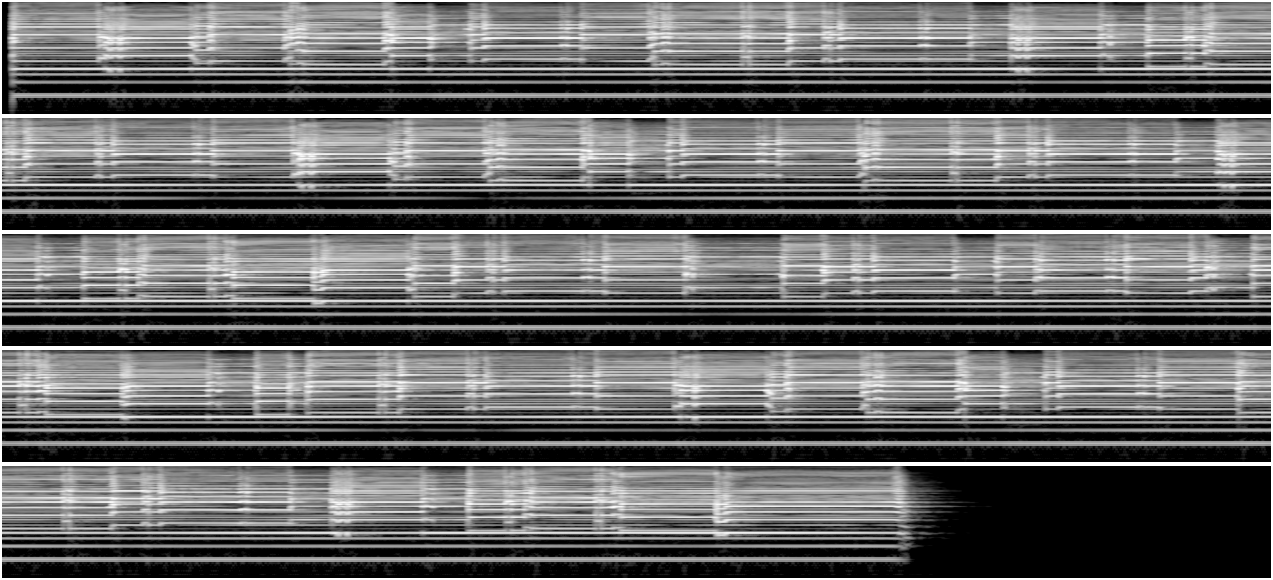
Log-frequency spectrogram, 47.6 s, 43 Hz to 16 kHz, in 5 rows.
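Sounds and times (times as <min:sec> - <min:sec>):
Highland bagpipes playing: 0:00.1 - 0:45.4.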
